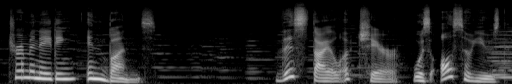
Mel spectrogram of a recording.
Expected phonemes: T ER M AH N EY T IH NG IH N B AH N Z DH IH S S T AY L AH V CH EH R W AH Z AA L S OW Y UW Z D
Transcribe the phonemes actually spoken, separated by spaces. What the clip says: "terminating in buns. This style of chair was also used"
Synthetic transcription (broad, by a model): T ER M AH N EY T IH NG IH N B AH N Z DH IH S S T AY L AH V CH EH R W AH Z AA L S OW Y UW Z D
